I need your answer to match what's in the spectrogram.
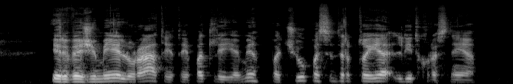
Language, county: Lithuanian, Telšiai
